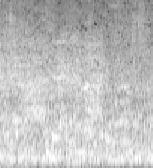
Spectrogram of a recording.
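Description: Many schoolchildren's voices shouting together, a steady crowd sound of overlapping voices.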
